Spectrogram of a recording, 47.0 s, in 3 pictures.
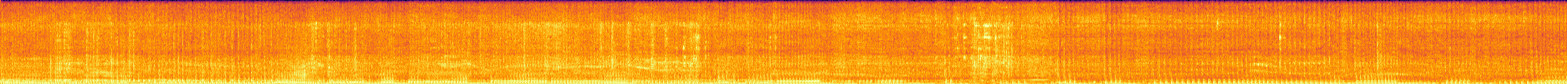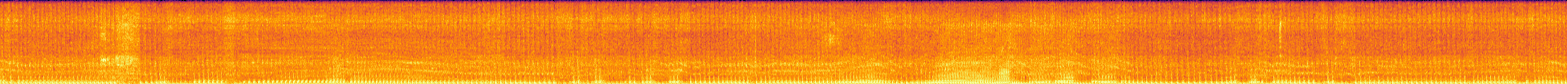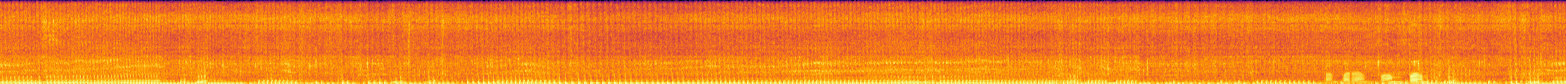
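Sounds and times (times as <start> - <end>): dirt bike engine running: 0.0 - 47.0.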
